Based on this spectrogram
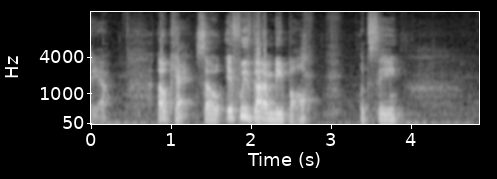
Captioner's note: chuckling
